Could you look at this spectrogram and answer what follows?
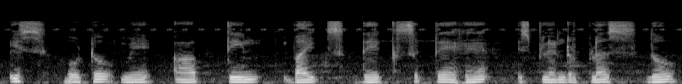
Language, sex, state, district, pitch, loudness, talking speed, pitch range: Hindi, male, Rajasthan, Jaipur, 110 Hz, -17 LUFS, 115 wpm, 110-115 Hz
